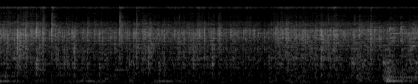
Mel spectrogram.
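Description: Chopped capsicum and cabbage frying in a pan with potatoes and carrots, a soft, even hiss of sizzling oil that stays faint and steady throughout, with no voices.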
